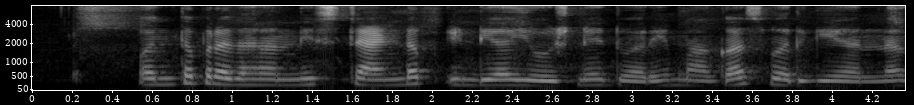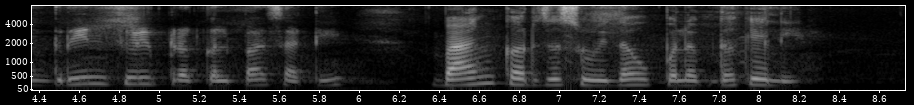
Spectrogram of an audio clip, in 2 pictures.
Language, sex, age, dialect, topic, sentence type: Marathi, female, 36-40, Standard Marathi, banking, statement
